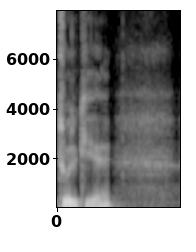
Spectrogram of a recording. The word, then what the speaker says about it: Türkiye: Literally, most of the country of Turkey, which they've officially renamed the way they pronounce it here, which is Türkiye.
